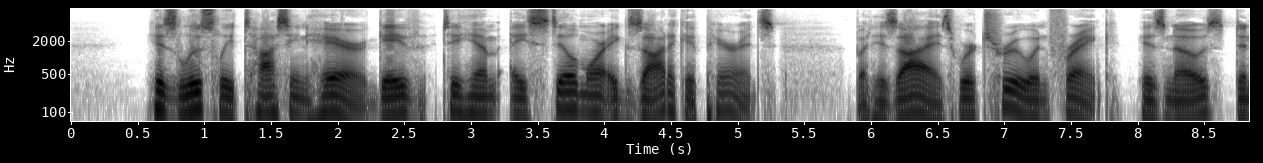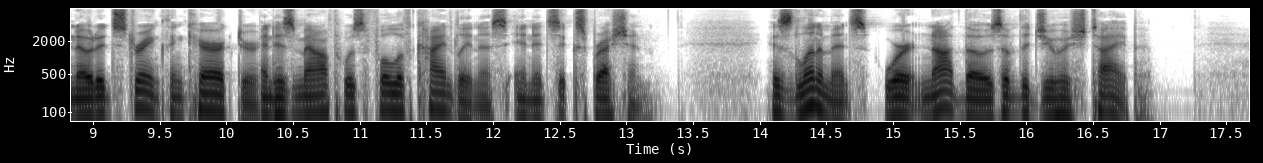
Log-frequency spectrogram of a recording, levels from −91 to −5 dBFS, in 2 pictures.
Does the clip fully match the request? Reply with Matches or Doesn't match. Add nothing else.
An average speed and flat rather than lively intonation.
Doesn't match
